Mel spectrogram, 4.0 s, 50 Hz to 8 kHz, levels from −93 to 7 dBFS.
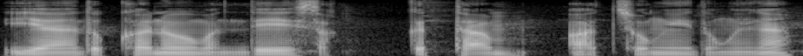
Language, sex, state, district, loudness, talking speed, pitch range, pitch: Garo, male, Meghalaya, West Garo Hills, -22 LUFS, 90 wpm, 80-90 Hz, 85 Hz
